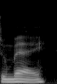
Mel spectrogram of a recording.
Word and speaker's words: Ouimet: Francis Ouimet, or proper pronunciation, Francis Ouimet, became a prominent businessman.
